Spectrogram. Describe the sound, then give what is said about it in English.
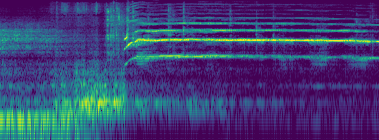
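A fantasy gun lets loose a fire round: a rough, roaring rush of noise lasts about a second and a half, then swoops sharply up into a loud, bright ringing tone with layered high overtones that holds steady to the end. “I had only one chance, and I took it. One of the sharp, crooked-toothed monsters on the end was closing in tightly, closer than any of the others. I let fly with Tony's Firebird round.”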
